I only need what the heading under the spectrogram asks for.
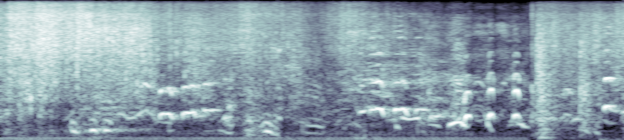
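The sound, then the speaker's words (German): Water splashes during the Polish Easter Monday Śmigus-dyngus custom, where people get drenched, some with whole buckets. Steady sloshing and splattering run under many voices laughing and shouting. “Da machen sich die Menschen an Ostermontag nass.”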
